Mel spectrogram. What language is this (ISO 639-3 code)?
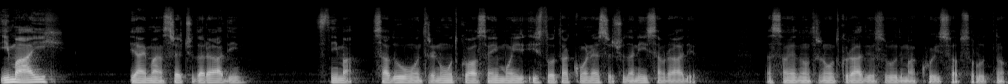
hrv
